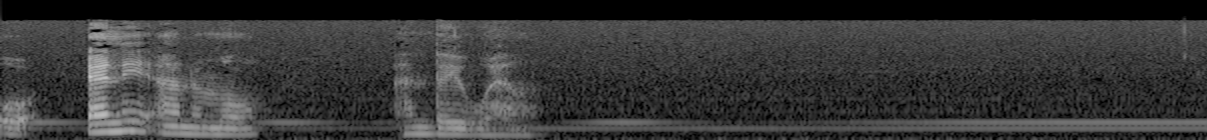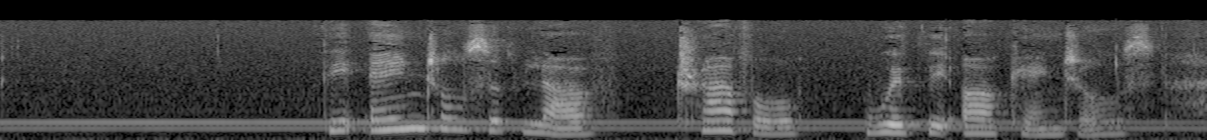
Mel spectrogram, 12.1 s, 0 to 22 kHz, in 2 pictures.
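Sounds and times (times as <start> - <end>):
steady pure tones: 0.0 - 12.0.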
